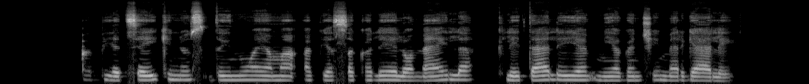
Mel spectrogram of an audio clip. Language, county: Lithuanian, Vilnius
